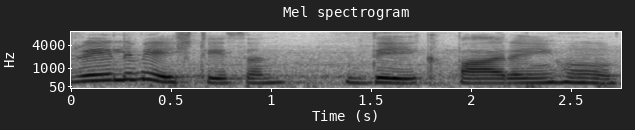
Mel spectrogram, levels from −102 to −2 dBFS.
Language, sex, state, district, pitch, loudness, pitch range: Hindi, female, Bihar, Kaimur, 205 Hz, -14 LUFS, 195-235 Hz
